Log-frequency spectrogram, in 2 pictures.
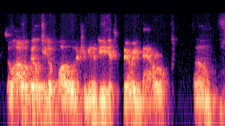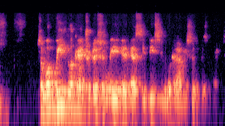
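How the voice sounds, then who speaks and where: Echoey older American man with Northern accent. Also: medium pitch. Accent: Northern US, New England-tinged. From Charleston, South Carolina. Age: 60s. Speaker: corrections official, guest speaker. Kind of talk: public speaking at a forum. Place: indoor room at a public forum. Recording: echoey room, distant microphone.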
